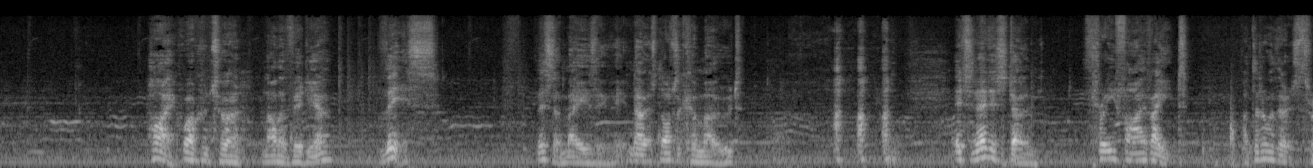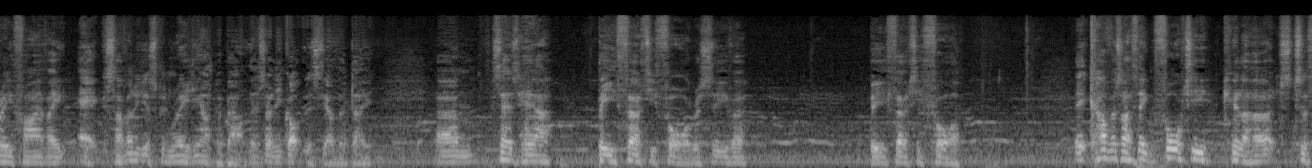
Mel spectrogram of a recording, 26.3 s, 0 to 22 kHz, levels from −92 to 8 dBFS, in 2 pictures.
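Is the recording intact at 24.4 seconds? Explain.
Yes, the audio is intact at 24.4 seconds, with no audible fault at that moment.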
